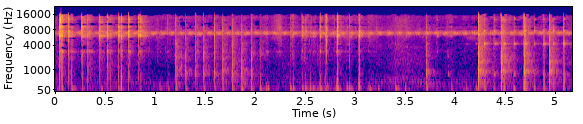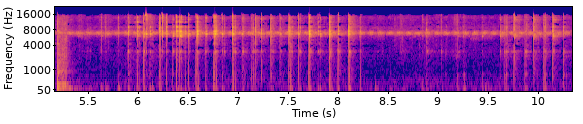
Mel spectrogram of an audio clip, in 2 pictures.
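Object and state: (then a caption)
Empty plastic jar tapped quickly. A mid-sized, hollow, clear jar that appears to be plastic (though it could be glass), with an orange screw lid and seemingly empty, is held in both hands and quickly tapped and rattled with fingertips and nails. The result is a rapid, dense stream of bright, crisp clicks and taps that cut off almost instantly, with a few louder knocks in the middle, over a steady high-pitched tone.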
